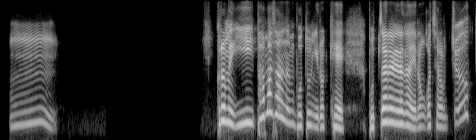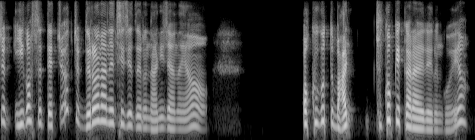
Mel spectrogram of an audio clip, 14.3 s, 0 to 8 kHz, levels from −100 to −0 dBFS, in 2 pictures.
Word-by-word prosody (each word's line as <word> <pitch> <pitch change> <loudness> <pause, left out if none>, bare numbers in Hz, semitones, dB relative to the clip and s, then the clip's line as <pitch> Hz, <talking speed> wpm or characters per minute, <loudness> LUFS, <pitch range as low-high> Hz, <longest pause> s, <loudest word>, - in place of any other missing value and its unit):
음. 230 - -7 2.4
그러면 285 -4 +5
이 255 +4 +2
파마산은 370 - +1
보통 210 0 -5
이렇게 190 -2 0 0.4
모짜렐라나 245 0 +5
이런 190 +3 -1
것처럼 200 -2 -5
쭉쭉 285 - -3
익었을 255 +4 -1
때 220 -2 0
쭉쭉 - - -6
늘어나는 265 +5 +3
치즈들은 195 -7 -4
아니잖아요. 170 +4 -4 1.4
어 240 - +4
그것도 265 0 -3
많이 - - +5 0.4
두껍게 280 +6 +3
깔아야 180 -8 +3
되는 150 -2 -5
거예요? 155 - -5
225 Hz, 260 characters per minute, -25 LUFS, 190-270 Hz, 2.4 s, 그러면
